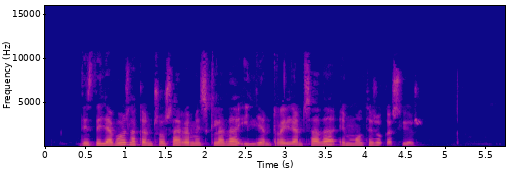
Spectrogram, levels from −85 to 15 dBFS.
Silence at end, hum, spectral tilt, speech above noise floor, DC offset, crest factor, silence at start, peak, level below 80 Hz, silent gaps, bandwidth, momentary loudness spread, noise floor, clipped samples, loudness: 1.05 s; none; -5 dB/octave; 45 dB; under 0.1%; 18 dB; 0.45 s; -12 dBFS; -82 dBFS; none; 11 kHz; 9 LU; -75 dBFS; under 0.1%; -31 LUFS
